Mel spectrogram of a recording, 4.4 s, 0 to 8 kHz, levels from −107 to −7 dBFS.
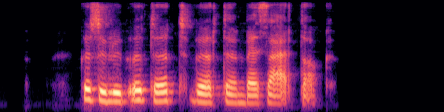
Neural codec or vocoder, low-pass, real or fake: codec, 16 kHz, 4 kbps, FunCodec, trained on LibriTTS, 50 frames a second; 7.2 kHz; fake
